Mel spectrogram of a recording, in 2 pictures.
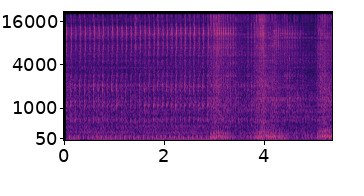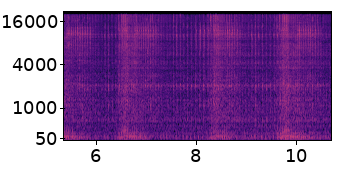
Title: Yamaha XT 250 1981 - Engine knocking - Any ideas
